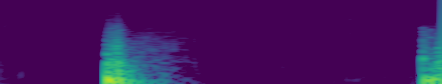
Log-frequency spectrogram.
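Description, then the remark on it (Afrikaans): Two loud, booming thuds land about a second and a half apart, each deep and heavy with a short rumbling decay: the footsteps of a giant stomping, with silence between. “Die inwoners word baie bang toe hulle die harde voetstappe van die reus hoor en veral toe hulle hom sien.”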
